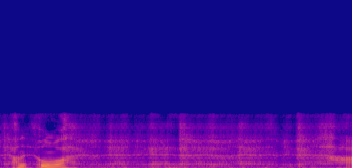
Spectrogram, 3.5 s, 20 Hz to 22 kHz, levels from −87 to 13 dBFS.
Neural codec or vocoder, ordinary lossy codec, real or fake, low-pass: autoencoder, 22.05 kHz, a latent of 192 numbers a frame, VITS, trained on many speakers; none; fake; 7.2 kHz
